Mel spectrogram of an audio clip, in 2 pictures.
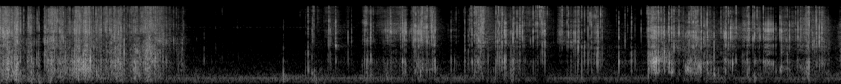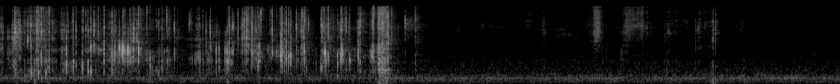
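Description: Cellophane wrapping crinkling, then, after a short pause, the foil wrapper of a Pokémon booster pack crinkling and tearing open for several seconds. The noise stops about three quarters of the way through, leaving only light handling of the cards.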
